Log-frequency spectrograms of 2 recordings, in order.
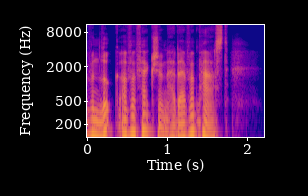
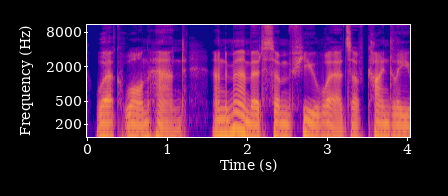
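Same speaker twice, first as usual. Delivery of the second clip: plain reading voice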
